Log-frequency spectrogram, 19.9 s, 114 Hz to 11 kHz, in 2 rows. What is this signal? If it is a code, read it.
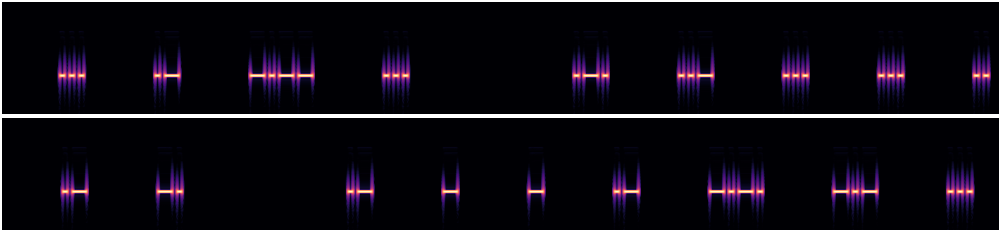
Morse code, heard as a keyed tone, about 25 wpm, spaced as for 10 wpm, 550 Hz. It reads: SAYS RUSSIAN ATTACKS
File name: podcast / News headlines-1x-25x10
